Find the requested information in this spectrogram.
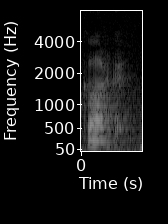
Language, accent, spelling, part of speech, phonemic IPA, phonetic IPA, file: Armenian, Eastern Armenian, կարգ, noun, /kɑɾkʰ/, [kɑɾkʰ], Hy-կարգ.ogg
- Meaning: 1. system, order, rank, class; category 2. order (the state of being well arranged) 3. row 4. custom 5. order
